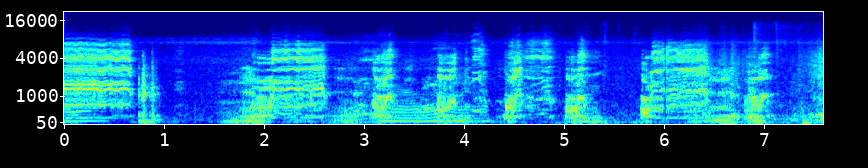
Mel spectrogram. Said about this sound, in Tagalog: pakain tayo ng baboy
